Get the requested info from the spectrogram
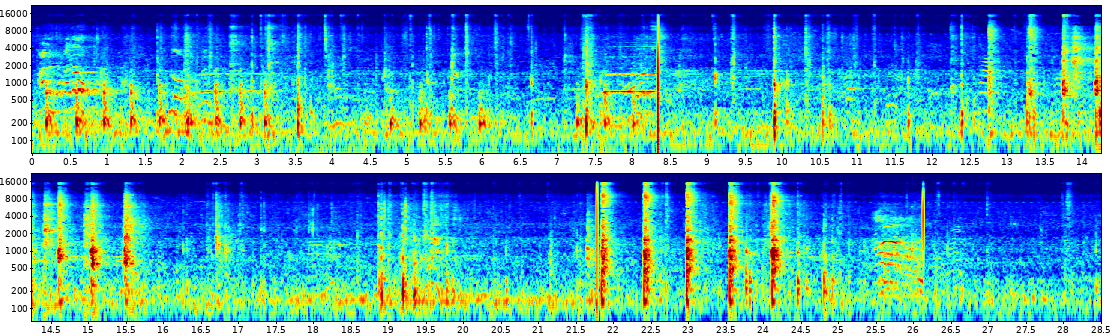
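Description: Tennis rally on a hard court: the ball is struck by rackets and bounces off the court in sharp pocks. They come in irregular runs, thickest around the middle and again a few seconds before the end.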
